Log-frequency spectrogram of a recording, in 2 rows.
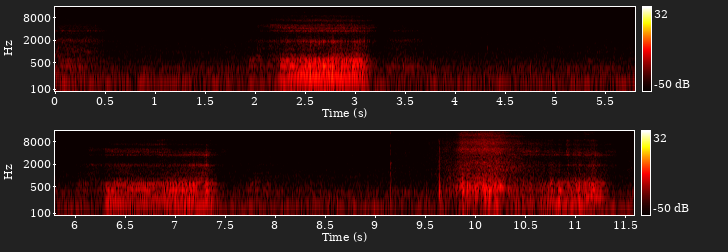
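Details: Adult's heavy snoring during sleep, recorded on a phone that may capture only part of the loudness: three loud, rough breaths about four seconds apart, about 15 a minute, over quiet room noise.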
